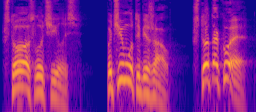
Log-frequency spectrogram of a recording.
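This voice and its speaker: A man's voice: fairly high pitch, lively intonation, unhurried, gravelly. A man voicing a powerful, short-tempered prince who barks orders in a storybook reading. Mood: imperious. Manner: commanding, scolding. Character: imperious irritable powerful prince.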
